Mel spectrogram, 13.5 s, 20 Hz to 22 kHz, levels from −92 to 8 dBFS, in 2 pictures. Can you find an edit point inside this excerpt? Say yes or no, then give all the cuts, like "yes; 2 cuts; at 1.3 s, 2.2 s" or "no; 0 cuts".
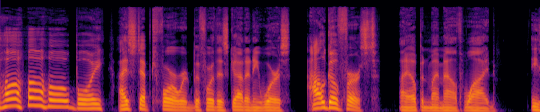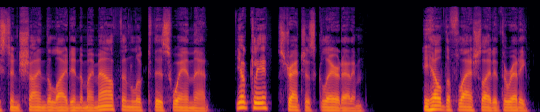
yes; 3 cuts; at 1.4 s, 3.7 s, 10.1 s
